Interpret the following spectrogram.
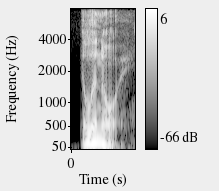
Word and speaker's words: Illinois: Illinois. The S is silent.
